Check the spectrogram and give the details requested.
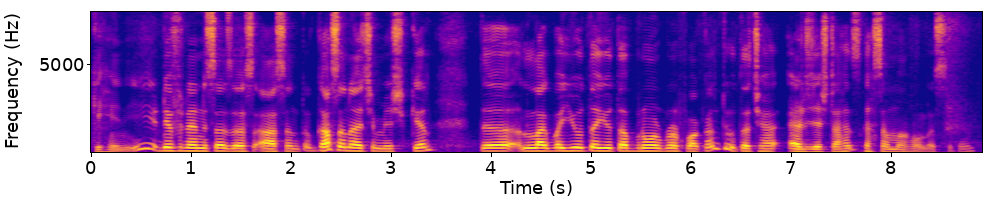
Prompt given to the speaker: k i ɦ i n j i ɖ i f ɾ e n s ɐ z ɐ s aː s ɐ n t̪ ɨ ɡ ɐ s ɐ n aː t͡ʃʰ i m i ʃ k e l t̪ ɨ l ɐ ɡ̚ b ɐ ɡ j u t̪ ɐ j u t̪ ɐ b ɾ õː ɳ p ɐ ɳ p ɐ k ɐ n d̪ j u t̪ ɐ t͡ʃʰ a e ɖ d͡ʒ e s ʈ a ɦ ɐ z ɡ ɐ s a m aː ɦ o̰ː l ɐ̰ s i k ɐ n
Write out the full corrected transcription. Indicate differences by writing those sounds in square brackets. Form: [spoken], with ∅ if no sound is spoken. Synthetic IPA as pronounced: k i ɦ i n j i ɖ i f ɾ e n s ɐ z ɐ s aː s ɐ n t̪ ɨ ɡ ɐ s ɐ n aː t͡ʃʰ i m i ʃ k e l t̪ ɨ l ɐ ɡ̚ b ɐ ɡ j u t̪ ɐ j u t̪ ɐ b ɾ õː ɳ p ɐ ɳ p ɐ k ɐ n [t̪] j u t̪ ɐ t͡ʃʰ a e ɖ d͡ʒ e s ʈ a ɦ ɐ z ɡ ɐ s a m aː ɦ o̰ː l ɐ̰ s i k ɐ n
